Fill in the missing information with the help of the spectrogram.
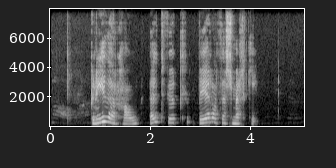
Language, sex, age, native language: Icelandic, female, 18-19, Polish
